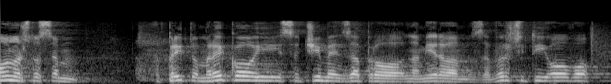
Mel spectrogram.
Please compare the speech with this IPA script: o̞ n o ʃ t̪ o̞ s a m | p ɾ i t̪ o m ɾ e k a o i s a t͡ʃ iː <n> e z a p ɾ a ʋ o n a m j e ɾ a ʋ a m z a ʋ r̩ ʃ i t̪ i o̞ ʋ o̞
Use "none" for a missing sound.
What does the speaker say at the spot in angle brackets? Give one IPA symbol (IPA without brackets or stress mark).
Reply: m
